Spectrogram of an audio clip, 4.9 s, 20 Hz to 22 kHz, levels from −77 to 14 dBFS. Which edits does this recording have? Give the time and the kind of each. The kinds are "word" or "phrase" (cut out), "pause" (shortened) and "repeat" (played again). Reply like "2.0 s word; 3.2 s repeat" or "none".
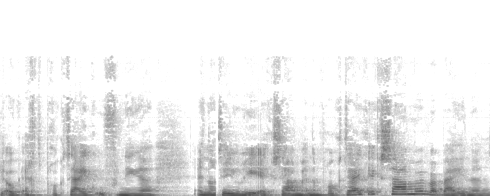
2.2 s phrase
